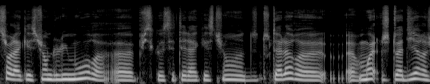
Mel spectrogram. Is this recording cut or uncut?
cut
